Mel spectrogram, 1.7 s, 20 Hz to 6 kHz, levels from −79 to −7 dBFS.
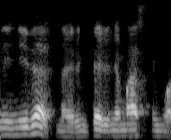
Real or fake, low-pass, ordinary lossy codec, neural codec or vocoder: fake; 5.4 kHz; AAC, 32 kbps; codec, 16 kHz, 4 kbps, FreqCodec, smaller model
